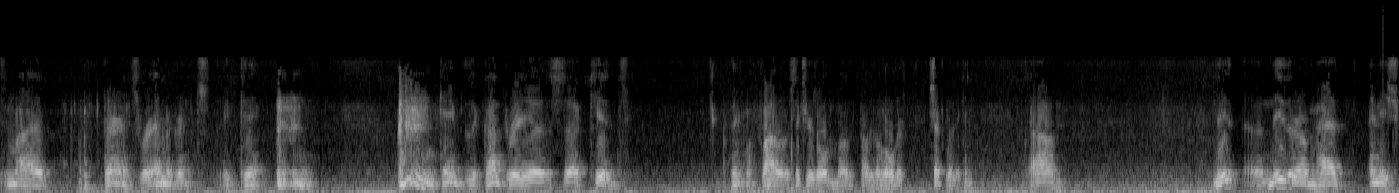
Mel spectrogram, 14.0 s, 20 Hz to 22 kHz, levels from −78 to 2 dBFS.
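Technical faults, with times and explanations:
7.85 to 10.57 s, time-stretched section: the pace abruptly jumps to about 1.9 times normal while the pitch stays put, so this stretch sounds rushed. The likely cause is software squeezing the passage to fit a shorter length by dropping short pieces.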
